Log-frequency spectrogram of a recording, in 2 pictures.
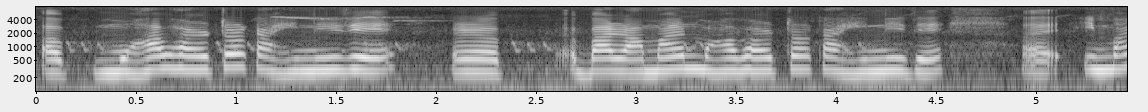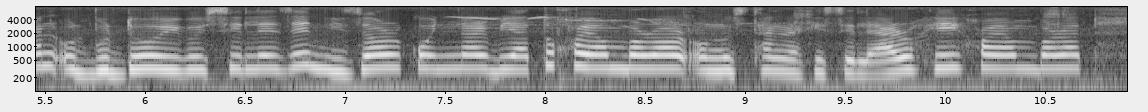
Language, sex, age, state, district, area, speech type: Assamese, female, 30-45, Assam, Nagaon, rural, spontaneous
